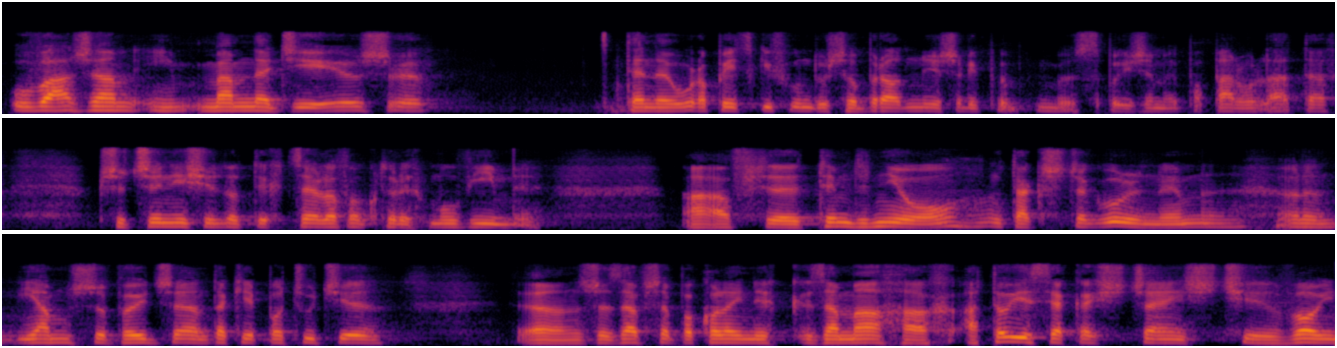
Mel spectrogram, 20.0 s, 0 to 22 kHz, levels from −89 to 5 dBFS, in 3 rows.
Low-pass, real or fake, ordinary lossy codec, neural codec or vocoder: 7.2 kHz; fake; none; codec, 16 kHz, 1 kbps, X-Codec, WavLM features, trained on Multilingual LibriSpeech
